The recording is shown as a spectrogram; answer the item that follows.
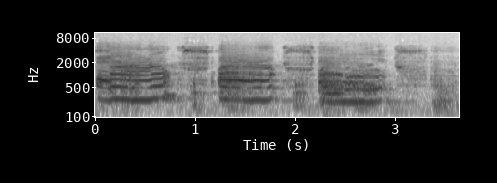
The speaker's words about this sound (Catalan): Per si teniu dubtes existencials sobre la onomatopeia musical de l'asa que s'ha tret de la màniga Félix Mendelssohn, comparem brams. Aquest és el bram de l'asa en versió original.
